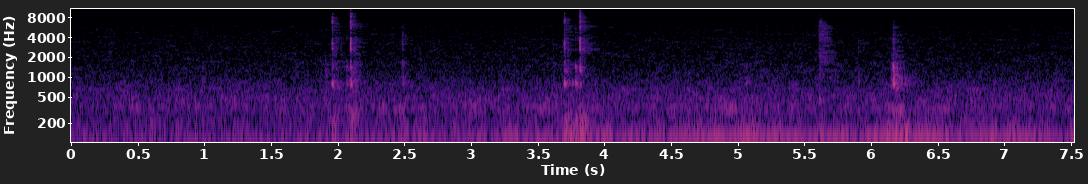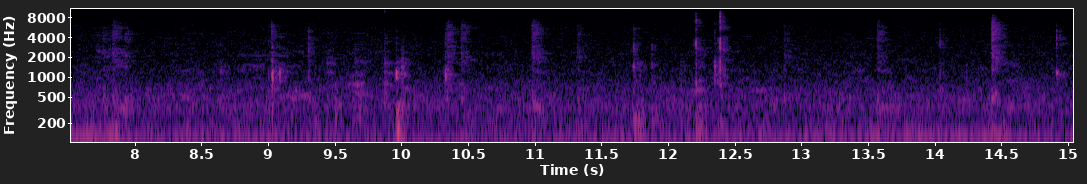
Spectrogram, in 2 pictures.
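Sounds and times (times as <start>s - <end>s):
low steady hum: 0.0s - 15.0s
computer mouse clicks: 1.9s - 2.6s, 3.6s - 4.0s, 5.6s - 6.4s, 8.6s - 15.0s.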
